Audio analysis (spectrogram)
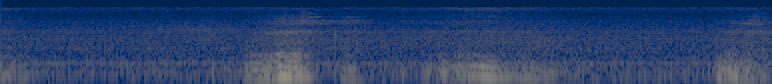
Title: Snoring Puppy...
